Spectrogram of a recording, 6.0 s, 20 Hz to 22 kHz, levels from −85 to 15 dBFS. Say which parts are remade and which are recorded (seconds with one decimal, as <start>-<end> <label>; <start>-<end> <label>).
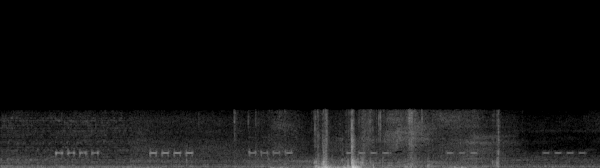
0.0-1.3 remade; 1.3-6.0 recorded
